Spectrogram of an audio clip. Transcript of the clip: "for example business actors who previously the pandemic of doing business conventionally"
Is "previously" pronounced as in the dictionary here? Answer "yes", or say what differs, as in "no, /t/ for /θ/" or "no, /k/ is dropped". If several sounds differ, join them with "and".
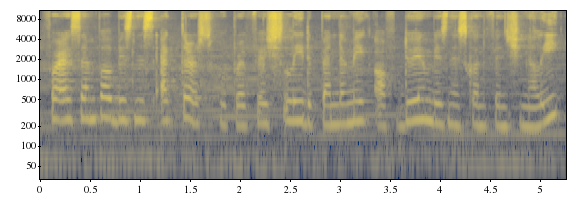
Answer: no, /s/ is dropped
